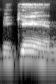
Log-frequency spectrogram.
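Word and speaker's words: Bigen: walmart um is it b jin is it am i pronouncing that right it's uh it's actually pronounced begin it's the hair dye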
